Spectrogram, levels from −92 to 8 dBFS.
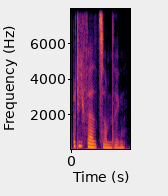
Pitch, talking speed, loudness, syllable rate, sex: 170 Hz, 200 wpm, -21 LUFS, 5.8 syllables/s, female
